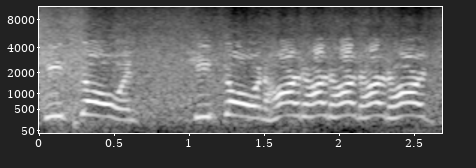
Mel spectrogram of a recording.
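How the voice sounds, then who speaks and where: A rafting guide shouting paddling commands and encouragement outdoors over the loud rush of river water. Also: extremely high pitch, background noise. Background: rushing water and waves.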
